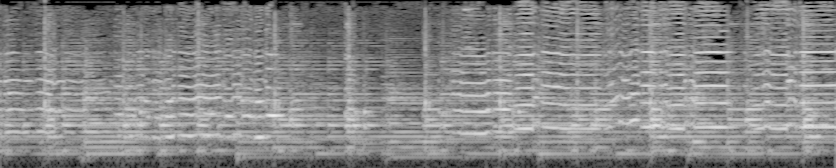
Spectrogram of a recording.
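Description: Instrumental passage from a small folk ensemble. A violin carries the melody with vibrato over quick plucked notes from a zither, with sustained accordion chords underneath.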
